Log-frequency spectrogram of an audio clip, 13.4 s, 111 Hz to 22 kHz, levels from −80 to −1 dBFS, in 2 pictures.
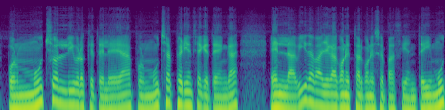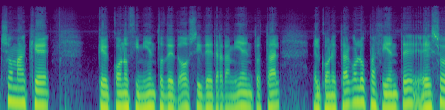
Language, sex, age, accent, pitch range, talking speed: Spanish, male, 30-49, Spanish, 110-130 Hz, 175 wpm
